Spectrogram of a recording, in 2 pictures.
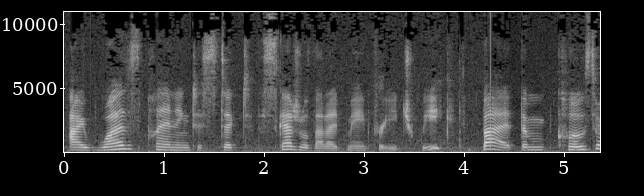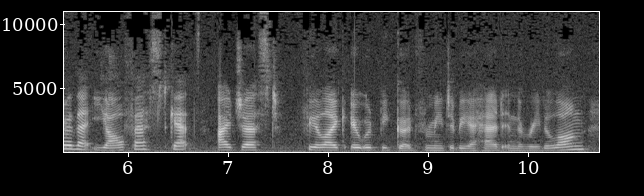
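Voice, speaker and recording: A woman's voice: mid-range voice, fairly bright tone. A young American woman chatting casually and informally to camera in a reflective way as a book vlogger. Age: young adult. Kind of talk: casual vlog chat. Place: bedroom at home, indoors. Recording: clear ambient room noise.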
